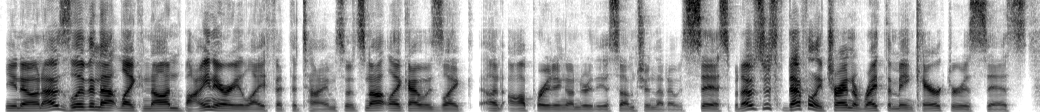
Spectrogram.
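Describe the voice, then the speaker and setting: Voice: mid-range voice, animated, racing, hardly any pauses, a bit bright, dry recording, studio quality. A podcast guest chatting casually and candidly about their own experiences, with wry, self-deprecating asides. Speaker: podcast guest, audio fiction creator. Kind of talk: casual interview chat.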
